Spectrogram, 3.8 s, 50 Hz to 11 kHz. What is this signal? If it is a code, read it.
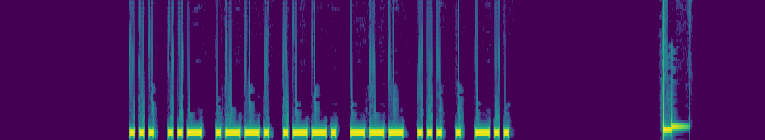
Morse code, heard as a keyed tone, about 52 wpm, 700 Hz. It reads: SUPPOSED
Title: Sets of 3 Words - New Word Drill - 50wpm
